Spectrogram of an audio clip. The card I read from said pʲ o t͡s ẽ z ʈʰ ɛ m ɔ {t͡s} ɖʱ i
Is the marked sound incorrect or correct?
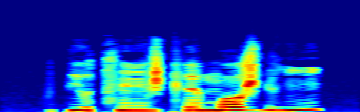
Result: incorrect: z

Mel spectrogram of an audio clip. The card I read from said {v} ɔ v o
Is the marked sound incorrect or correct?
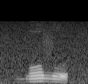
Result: incorrect: b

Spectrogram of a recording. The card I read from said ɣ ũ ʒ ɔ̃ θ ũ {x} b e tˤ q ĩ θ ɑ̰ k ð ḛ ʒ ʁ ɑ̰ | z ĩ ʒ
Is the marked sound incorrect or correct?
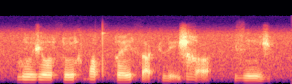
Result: correct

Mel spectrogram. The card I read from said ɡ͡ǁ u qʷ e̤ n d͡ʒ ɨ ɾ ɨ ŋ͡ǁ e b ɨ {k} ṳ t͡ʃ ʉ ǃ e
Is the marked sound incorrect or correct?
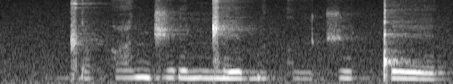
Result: correct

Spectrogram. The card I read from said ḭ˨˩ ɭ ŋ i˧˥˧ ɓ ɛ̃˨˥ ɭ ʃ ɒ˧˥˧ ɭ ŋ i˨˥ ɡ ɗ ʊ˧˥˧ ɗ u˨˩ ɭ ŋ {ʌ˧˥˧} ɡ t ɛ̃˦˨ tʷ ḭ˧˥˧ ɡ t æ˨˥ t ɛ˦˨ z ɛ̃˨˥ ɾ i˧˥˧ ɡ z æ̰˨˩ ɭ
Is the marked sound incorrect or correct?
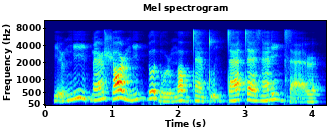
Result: correct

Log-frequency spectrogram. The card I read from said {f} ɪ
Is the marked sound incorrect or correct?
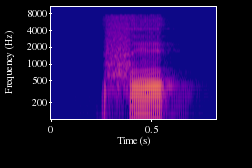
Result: correct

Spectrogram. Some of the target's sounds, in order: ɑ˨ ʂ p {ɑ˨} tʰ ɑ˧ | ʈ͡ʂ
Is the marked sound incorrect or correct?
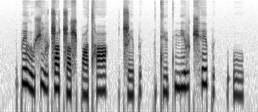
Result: correct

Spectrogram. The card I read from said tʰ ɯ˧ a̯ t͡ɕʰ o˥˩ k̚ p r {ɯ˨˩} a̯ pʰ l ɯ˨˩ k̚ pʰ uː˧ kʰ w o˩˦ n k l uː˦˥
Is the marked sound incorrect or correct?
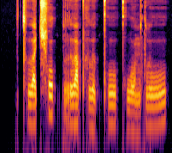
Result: incorrect: ɯ˧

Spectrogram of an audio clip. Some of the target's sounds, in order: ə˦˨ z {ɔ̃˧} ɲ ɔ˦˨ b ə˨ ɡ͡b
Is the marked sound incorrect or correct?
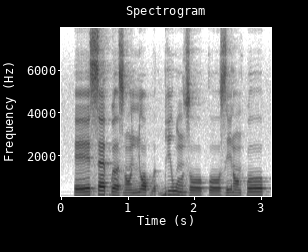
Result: correct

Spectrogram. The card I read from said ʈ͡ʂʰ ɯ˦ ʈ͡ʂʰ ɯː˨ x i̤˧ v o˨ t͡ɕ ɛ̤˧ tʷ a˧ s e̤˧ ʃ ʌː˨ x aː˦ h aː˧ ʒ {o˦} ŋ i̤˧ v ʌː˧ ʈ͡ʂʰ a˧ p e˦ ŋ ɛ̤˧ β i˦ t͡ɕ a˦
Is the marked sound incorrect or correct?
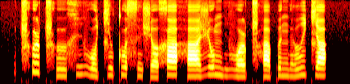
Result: correct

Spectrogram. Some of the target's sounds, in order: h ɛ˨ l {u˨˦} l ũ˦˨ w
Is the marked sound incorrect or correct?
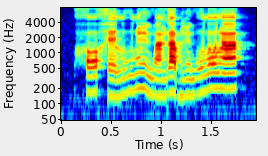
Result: correct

